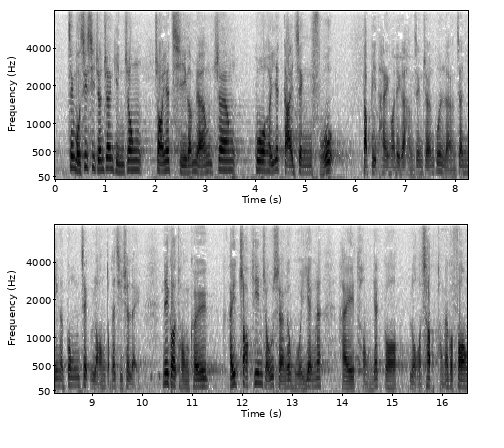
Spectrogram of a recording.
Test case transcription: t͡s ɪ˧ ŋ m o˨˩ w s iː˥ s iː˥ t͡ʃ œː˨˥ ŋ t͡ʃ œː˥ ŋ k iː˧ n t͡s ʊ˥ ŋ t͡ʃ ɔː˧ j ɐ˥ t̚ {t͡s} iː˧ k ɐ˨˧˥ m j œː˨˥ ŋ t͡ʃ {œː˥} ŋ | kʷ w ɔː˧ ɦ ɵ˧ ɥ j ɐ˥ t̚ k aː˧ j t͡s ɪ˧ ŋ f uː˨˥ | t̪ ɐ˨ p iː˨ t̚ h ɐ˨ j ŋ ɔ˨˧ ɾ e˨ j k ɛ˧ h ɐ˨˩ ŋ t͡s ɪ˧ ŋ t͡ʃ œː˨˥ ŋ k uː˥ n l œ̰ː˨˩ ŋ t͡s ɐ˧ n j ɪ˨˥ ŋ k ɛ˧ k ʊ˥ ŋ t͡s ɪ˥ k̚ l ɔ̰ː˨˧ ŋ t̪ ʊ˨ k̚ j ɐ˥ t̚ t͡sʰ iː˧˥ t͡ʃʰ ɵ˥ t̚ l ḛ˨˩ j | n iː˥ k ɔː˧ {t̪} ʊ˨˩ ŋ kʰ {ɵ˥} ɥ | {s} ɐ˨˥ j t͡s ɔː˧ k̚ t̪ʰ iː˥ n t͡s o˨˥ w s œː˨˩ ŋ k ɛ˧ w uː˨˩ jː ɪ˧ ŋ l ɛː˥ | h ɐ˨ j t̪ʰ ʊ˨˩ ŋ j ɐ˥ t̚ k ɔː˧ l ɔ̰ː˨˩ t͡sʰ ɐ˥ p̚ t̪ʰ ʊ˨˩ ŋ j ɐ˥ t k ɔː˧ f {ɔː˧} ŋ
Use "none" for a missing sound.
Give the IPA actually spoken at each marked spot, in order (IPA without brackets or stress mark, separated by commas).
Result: t͡sʰ, œː˥, t̪ʰ, ɵ˨˧, h, ɔː˥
